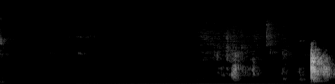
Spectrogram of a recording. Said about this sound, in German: Okay. Wasser trinken, komm, das machen wir.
